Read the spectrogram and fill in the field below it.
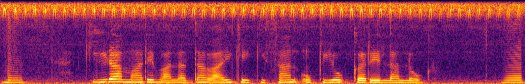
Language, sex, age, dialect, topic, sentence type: Bhojpuri, female, 25-30, Southern / Standard, agriculture, statement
